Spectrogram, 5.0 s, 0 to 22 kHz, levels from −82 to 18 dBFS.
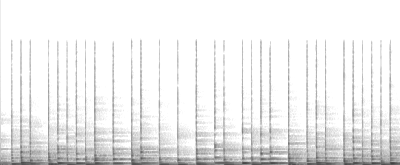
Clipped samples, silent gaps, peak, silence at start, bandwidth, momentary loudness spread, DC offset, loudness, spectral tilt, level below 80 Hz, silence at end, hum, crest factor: under 0.1%; none; -6 dBFS; 0 s; 16.5 kHz; 5 LU; under 0.1%; -23 LUFS; -7.5 dB/octave; -58 dBFS; 0 s; none; 16 dB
